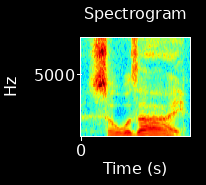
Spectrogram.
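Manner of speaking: "So was I" lifted up; "So was I" with an upward lift; rising "So was I". Shown as a demonstration. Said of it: "So positive, agree".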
